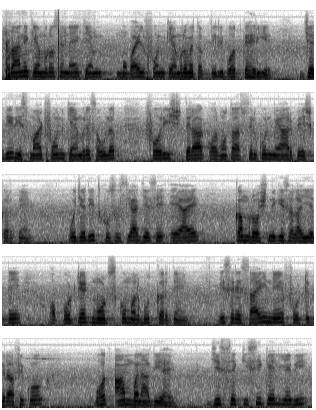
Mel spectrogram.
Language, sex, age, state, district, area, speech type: Urdu, male, 45-60, Maharashtra, Nashik, urban, spontaneous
